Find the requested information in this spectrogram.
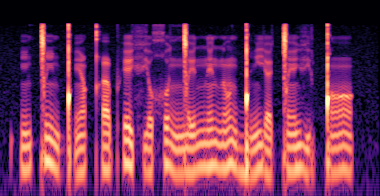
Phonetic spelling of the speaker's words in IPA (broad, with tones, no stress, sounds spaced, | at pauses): ʔ ĩ˨˦ ǀ ĩ˥˩ ǃʼ ẽ˨˦ qʰ i˨˦ pʰ e˥˩ fʲ ɔ˨˦ χʷ ə˥˩ ŋ͡ǀ e˨˦ n ẽ˧˥˧ n õ˧˥˧ ɡ͡ǃ ĩ˨˦ j ɛ˩ ǀ ẽ˨˦ vʲ o˩ ǃ ɔ̃˧˥˧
